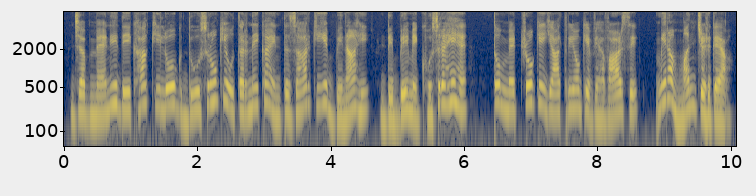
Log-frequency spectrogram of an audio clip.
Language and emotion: Hindi, disgusted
